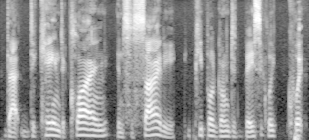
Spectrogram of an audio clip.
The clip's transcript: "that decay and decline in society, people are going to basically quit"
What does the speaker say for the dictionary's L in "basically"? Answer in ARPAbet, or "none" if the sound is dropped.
L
